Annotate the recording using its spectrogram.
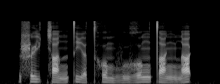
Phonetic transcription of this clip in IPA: ʂɨ˧jca˨˩˦nt̪i˨˩˦ə̯t̪ʰo˨˩m vu˨˩˨ɣo˧ŋ t̪a˨˩ŋna˦˥k̚

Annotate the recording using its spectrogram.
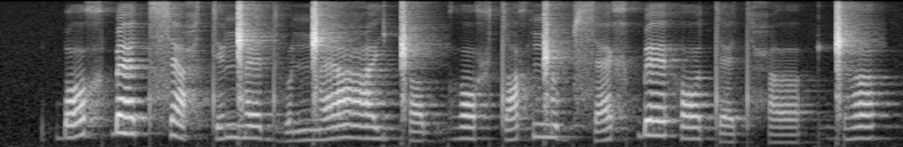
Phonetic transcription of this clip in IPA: ɓɔ˩˥xɓæ˥t sæ˥˩ħtɪ˩˥ŋ͡ǁɛ˧ dʱʊ˩ ŋ͡ǁæ˩˥ʕɛ˧j ǁɔ˩b ɡʱɔ˧xtˤʊ˩˥xŋ͡ǁʊ˥˩bsæ˩˥x ɓɛ˥hɔ˧ tɛ˩tħʌ˩ | ɡ͡ǁʌ˧

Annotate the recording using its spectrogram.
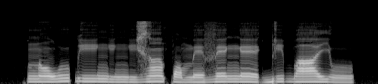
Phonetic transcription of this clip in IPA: nɔ̃˧ wu˦ɓiː˧ŋi˨ ŋi˨ ɣã˦pɔ˨me˨ve˦ ŋeː˦˨ɡ͡bi˦baː˦ju˨

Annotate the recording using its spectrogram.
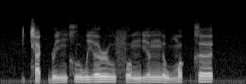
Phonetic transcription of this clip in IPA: ca˨˩k̚ɹi˧ŋxu˧ wi˧˥ə̯ɹu˧˥ fo˨˩˨ŋi˧ə̯ ŋə˨˩˨wmɔ˦˥k̚ xəː˦˥t̚

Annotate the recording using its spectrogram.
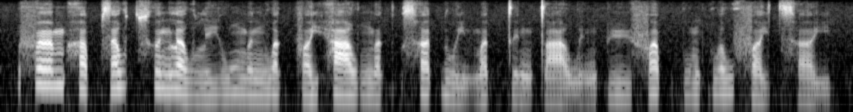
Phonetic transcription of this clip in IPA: fœː˥mhɐ˧p̚sɐ˥w t͡sʰɵ˥nlɐ˨w liː˨˧wmɵ˨˧nwɐ˧k̚fɐ˨˥j haː˧w n̪ɐ˨˥k̚t͡sʰɐ˧t̚ uː˨˩jmɐ˧t̚ t̪ɪ˨˩ŋ t̪aː˨˩wɪ˧ŋ pyː˧fɐ˥p̚kʷɐ˧mkʷɐ˥w fɐ˨˧jt͡sʰɐ˨˩j

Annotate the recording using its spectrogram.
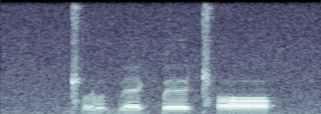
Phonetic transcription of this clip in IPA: ɡ͡ǁɔlbæ k͡pɜːǁɒ

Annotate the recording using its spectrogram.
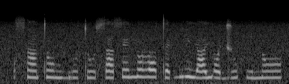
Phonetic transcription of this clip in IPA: sã˧ tɔ̃˧ ɡ͡bu˨tu˨ sa˧se˦no˦lɔ˦˨ tɛ˨˦ɡ͡bĩ˦˨ ja˨˦ jɔ˧d͡ʒu˦fi˧ nɔ̃˦

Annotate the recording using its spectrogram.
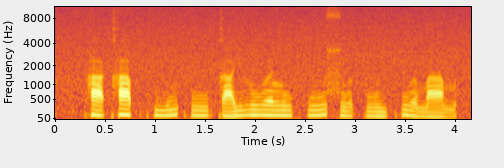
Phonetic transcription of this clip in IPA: pʰa˧˩kʰa˧p̚ t̪ʰiː˩˧mt̪ʰuː˩ ka˩˧jlu˧ə̯ luː˧k̚ʋuː˧˥su˧˩ə̯ ku˩jpʰu˥˨ə̯ma˧˩m

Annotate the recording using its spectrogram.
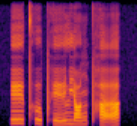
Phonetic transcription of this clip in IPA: e˥ɪ̯t̪ʰɤ˥˩pʰe˧˥ɪ̯ ljɑ˧˥ŋpʰä̰˨˩˦

